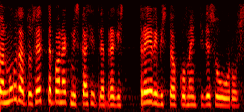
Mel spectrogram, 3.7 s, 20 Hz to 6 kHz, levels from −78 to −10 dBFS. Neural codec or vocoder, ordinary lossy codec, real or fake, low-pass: none; none; real; 5.4 kHz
